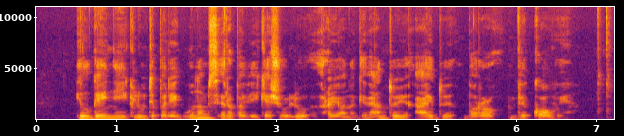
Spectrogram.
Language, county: Lithuanian, Vilnius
